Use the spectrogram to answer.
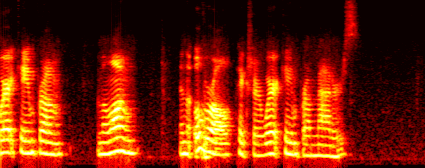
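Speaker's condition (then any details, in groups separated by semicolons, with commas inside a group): No condition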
